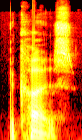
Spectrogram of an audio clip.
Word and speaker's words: because: heavy New York accent, you might hear Americans say because. But that's only in New York. The rest of America says because. This is the normal pronunciation of the word. Because. Make the relaxed close sound.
